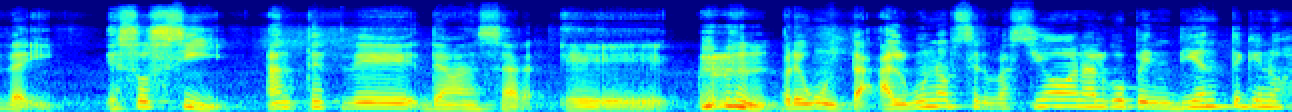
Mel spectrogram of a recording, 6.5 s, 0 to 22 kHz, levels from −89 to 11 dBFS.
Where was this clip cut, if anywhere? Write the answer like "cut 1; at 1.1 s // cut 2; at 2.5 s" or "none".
cut 1; at 3.9 s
